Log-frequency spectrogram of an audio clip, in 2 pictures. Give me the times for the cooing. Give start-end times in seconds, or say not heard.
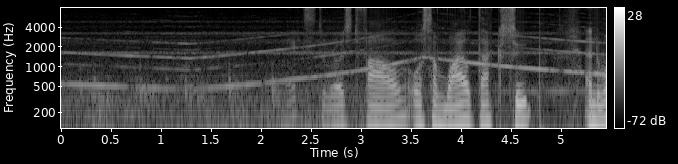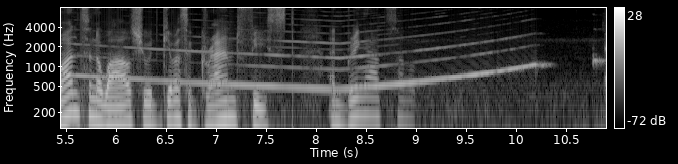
not heard.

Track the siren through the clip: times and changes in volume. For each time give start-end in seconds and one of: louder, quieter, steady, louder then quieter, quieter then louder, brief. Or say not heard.
0.0-10.8 louder.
